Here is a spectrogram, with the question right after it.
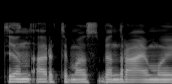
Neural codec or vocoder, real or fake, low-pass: none; real; 7.2 kHz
